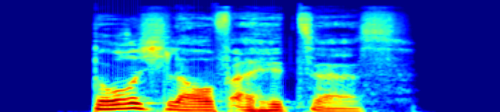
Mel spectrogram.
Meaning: genitive singular of Durchlauferhitzer
- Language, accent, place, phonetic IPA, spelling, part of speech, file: German, Germany, Berlin, [ˈdʊʁçlaʊ̯fʔɛɐ̯ˌhɪt͡sɐs], Durchlauferhitzers, noun, De-Durchlauferhitzers.ogg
